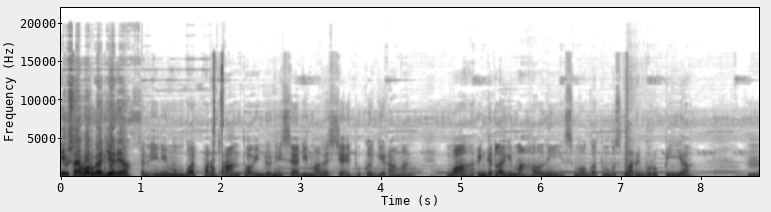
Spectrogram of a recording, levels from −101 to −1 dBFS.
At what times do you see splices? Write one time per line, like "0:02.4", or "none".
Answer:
0:00.9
